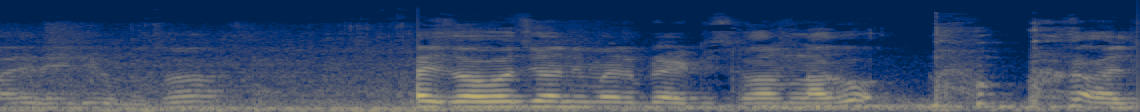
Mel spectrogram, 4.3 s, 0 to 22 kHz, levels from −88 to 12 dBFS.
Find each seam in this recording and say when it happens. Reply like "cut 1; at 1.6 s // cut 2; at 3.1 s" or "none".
cut 1; at 1.6 s

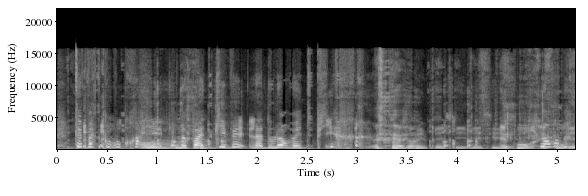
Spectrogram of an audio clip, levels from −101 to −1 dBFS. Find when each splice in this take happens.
cut 1; at 3.7 s

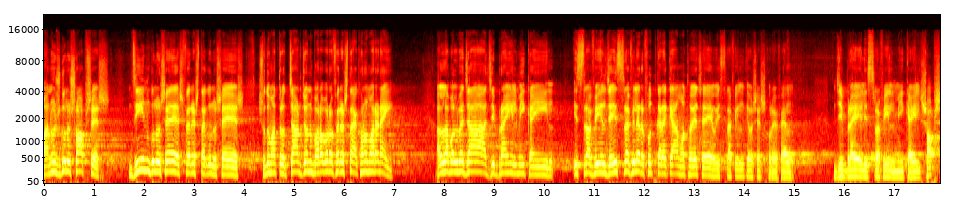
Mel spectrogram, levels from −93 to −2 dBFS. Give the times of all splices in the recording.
none

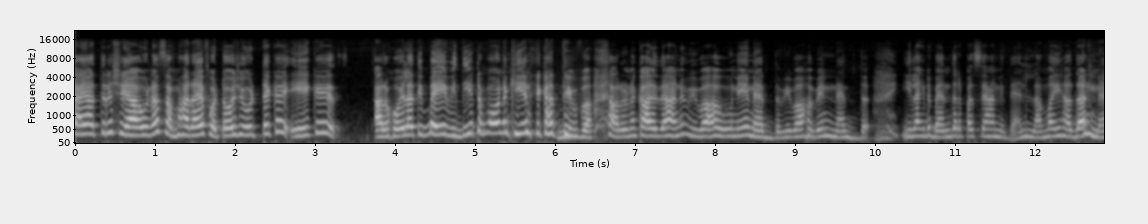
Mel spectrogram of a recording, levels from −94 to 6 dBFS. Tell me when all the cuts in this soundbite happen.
cut 1; at 6.6 s

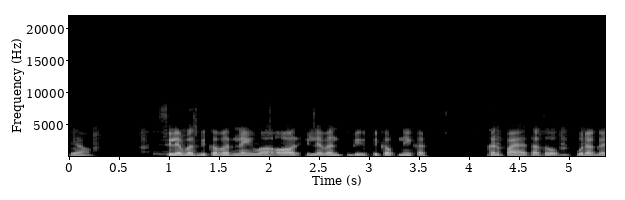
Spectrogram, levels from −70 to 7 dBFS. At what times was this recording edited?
none

